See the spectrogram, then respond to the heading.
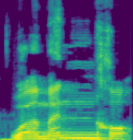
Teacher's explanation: wa man kha ditahan dulu, ditunaikan sifat gunahnya dari huruf nun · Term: idhar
